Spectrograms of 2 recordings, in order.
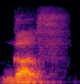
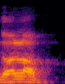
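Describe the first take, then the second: First: No vowel is added after the L sound. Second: An extra 'o' vowel follows the L sound. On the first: The speaker calls it right. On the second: The speaker calls it wrong. "bukan golop"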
